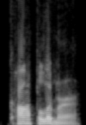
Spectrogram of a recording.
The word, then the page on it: copolymer: American English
